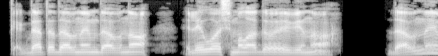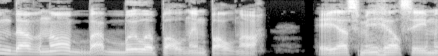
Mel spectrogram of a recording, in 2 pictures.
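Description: A man reading an audiobook slowly recites a song's lyrics as a weary, mournful middle-aged folk singer. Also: mid-range voice, creaky, no room sound, full character voice.

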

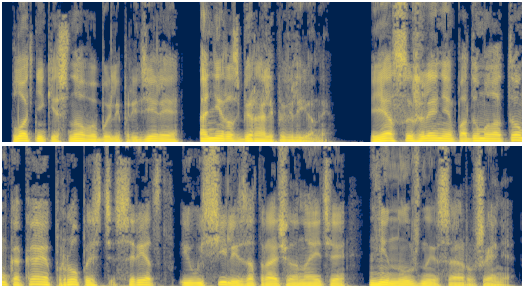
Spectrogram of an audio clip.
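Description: Deep, dark-voiced male audiobook narrator. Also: dry recording, studio quality.

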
